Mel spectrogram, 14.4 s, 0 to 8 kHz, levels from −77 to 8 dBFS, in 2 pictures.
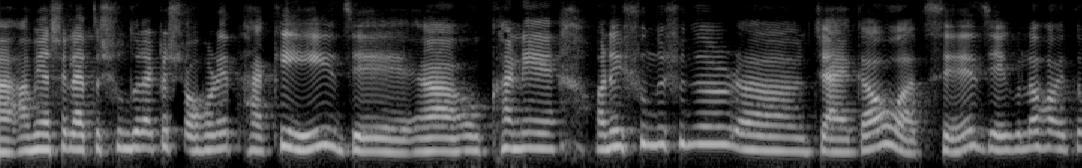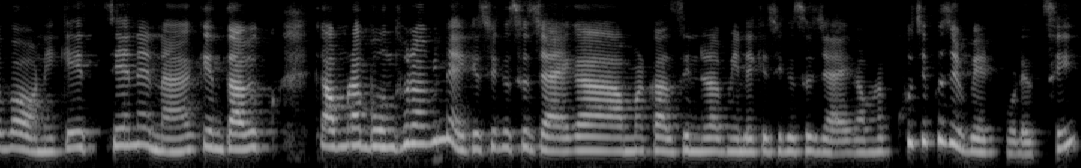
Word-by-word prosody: আমি 215 +2 +5
আসলে 235 +1 +2
এত 235 - -7
সুন্দর 250 0 +2
একটা 265 +2 -2
শহরে 220 +2 +2 0.2
থাকি 220 +4 +3 0.4
যে 215 -2 +4 0.4
আ - - +7 0.3
ওখানে 240 +3 +1 0.5
অনেক 260 +3 +5
সুন্দর, 295 -1 +1
সুন্দর 300 0 +1 0.2
আ - - +3 0.5
জায়গাও 215 +9 +3 0.2
আছে, 180 +4 -4 0.2
যেগুলো 230 +1 0
হয়তোবা 245 0 -3
অনেকে 195 +4 -5 0.2
চেনে 285 0 -2
না। 195 - -1 0.2
কিন্তু 245 -3 -1
আমি 250 - 0 0.4
কামরা 270 +1 +3
বন্ধুরা 270 +4 +1
মিলে 375 +2 0
কিছু, 235 +2 -5
কিছু 255 +2 -5
জায়গা, 205 0 0 0.2
আমার 205 +1 -5
cousin 205 0 -2
রা 200 - -2
মিলে 195 0 -2
কিছু, 200 0 -6
কিছু 200 +1 -4
জায়গা 180 0 -6
আমরা 190 +2 -8
খুঁজে, 325 +1 -2
খুঁজে 330 -4 +1
বের 185 -1 -3
করেছি। 170 +5 -8
230 Hz, 170 wpm, -23 LUFS, 200-260 Hz, 0.5 s, আ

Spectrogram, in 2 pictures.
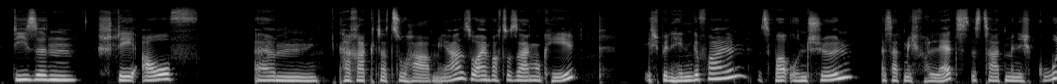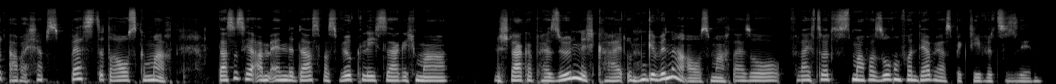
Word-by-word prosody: diesen 210 -1 +5 0.2
Stehauf 195 +6 +2 0.6
ähm, 175 -3 +1 0.2
Charakter 180 -1 -1
zu 170 -6 +2
haben, 150 -2 -2
ja? 225 +12 +1
So, 240 -2 +1
einfach 205 0 +1
zu 210 - -2
sagen: 190 -1 +1
„Okay, 185 - 0 0.7
ich - - -6
bin 200 -4 +1
hingefallen. 230 - +3 0.2
Es 190 - -4
war 180 0 +1
unschön. 200 - +2 0.2
Es 185 -1 -5
hat 180 - -3
mich 175 - -4
verletzt. 155 - -1
Es 190 - -2
tat 175 -1 -3
mir 175 - 0
nicht 160 -2 -4
gut, 230 +11 -3
aber 175 -3 -5
ich 160 - -9
habe 210 - -4
das - - -3
Beste 250 -2 -2
draus 185 0 -1
gemacht.“ 190 -6 -1 0.4
Das 200 0 +1
ist 280 -2 0
ja 235 -1 +1
am 200 0 +1
Ende 195 0 +1
das, 195 +3 -1
was 180 +1 -4
wirklich, 200 -3 0
sage 180 -1 -1
ich 180 - -8
mal, 175 -1 +1 0.5
'ne 170 - -3
starke 190 +1 +1
Persönlichkeit 170 - +2
und 185 0 -1
'n - - +6
Gewinner 250 - +5
ausmacht, 150 +1 -3
also, 175 0 -3
vielleicht 200 -1 -5
solltest 220 +1 -2
du - - +5
mal 205 - +4
versuchen, 215 +2 +2
von 210 -2 0
der 205 +3 +1
Perspektive 155 -4 -5
zu 155 - -3
sehen. 150 0 -8
190 Hz, 180 wpm, -23 LUFS, 170-210 Hz, 0.7 s, n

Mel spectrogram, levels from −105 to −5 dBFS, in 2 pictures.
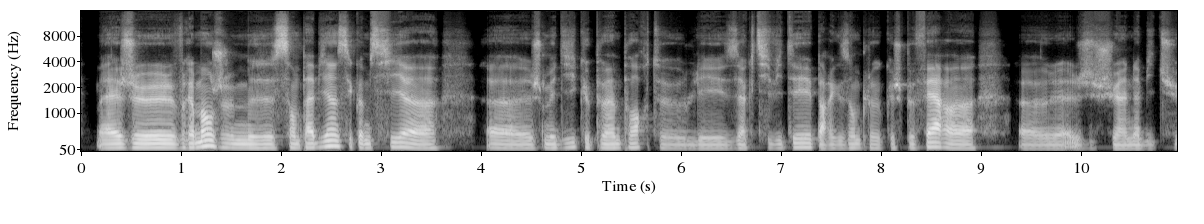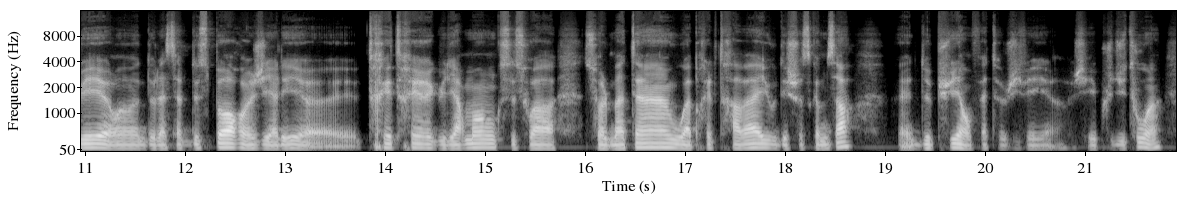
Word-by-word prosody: Bah 100 +1 +4
je 105 0 +6
vraiment, 110 +8 +5
je 110 -6 +1
me 95 -1 +2
sens 100 +1 +5
pas 105 +1 +4
bien. 140 +7 +4
C'est 140 - 0
comme 100 -1 -1
si 110 +5 0
heu 95 -4 +4 0.5
heu, 95 -2 0
je 90 - -3
me 95 - 0
dis 105 +5 -7
que 110 - -6
peu 100 - -4
importe 100 +1 -2
les 90 0 -6
activités 100 +4 -2
par 95 -3 -1
exemple 95 +1 -6
que - - -12
je - - -1
peux 95 - -7
faire, 120 +4 +5
heu 95 -2 +3 0.5
heu, 85 0 -4
je - - -6
suis 85 - -2
un 85 +1 0
habitué, 100 +4 0
ouais, 85 0 -2
de 90 +1 -9
la 85 -1 -4
salle 90 0 -6
de 95 +2 -8
sport. 105 +1 +3
Heu, 90 - -1
j'y 90 -1 -2
allais 90 +2 -2
heu - - -6
très, 105 -2 -1
très 100 0 -1
régulièrement, 95 +3 -1
que - - -10
ce - - -6
soit, 90 -1 -1 0.3
soit 85 - -3
le 85 - -3
matin 110 +5 +2
ou 95 -4 -1
après 85 - -7
le - - -23
travail 100 +3 0
ou 95 - -8
des - - -10
choses - - -3
comme 90 -1 -7
ça. 125 +7 +1 0.4
Heu, - - -7
depuis, 95 +4 -3
en 80 -5 0
fait, - - -14
j'y - - -9
vais 80 0 -12
heu, - - -16 0.2
j'y - - -7
vais 80 - -10
plus - - -17
du 90 -1 -10
tout, 115 -1 -3
hein, 105 +6 -5
95 Hz, 205 wpm, -23 LUFS, 90-105 Hz, 0.5 s, je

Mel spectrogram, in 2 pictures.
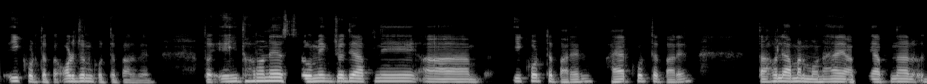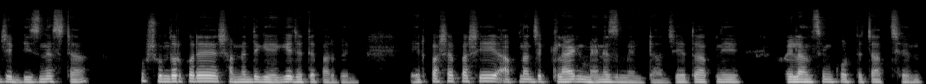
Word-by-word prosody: ই - - +5
করতে 115 -4 +1
পার - - -6
অর্জন 145 +1 +3
করতে 110 - -4
পারবেন। 95 -2 -8 0.5
তো, - - +1 0.2
এই 145 - +2
ধরনের 160 +2 +5
শ্রমিক 140 +1 +4
যদি 150 0 +4
আপনি 145 +2 -2 0.5
আ - - +1 0.8
ই - - -3
করতে 155 0 +2
পারেন, 115 +3 -1 0.3
hire 125 +1 +1
করতে 140 -1 0
পারেন, 115 +4 -2 0.7
তাহলে 145 +4 +2
আমার 140 0 +2
মনে 120 +1 0
হয় 130 -1 +3
আপনি 110 - -11
আপনার 130 +2 -1 0.2
যে 125 - +2
বিজনেসটা, 120 +1 -1 0.6
খুব 165 - -7
সুন্দর 135 +1 +5
করে 140 0 +6 0.2
সামনের 115 -1 0
দিকে 115 -1 +3
এগিয়ে 120 +2 +3
যেতে 110 0 -2
পারবেন। 95 -1 -7 0.6
এর 110 - -4
পাশাপাশি 140 +1 -1 0.2
আপনার 125 +1 -3
যে 130 - 0
client 125 +1 +3
management 105 -3 -1
টা, 95 - -8
যেহেতু 110 +2 -2
আপনি 110 0 -4 0.5
freelancing 115 0 +3
করতে 115 0 -3
চাচ্ছেন, 105 -1 -4
120 Hz, 150 wpm, -23 LUFS, 110-140 Hz, 0.8 s, করে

